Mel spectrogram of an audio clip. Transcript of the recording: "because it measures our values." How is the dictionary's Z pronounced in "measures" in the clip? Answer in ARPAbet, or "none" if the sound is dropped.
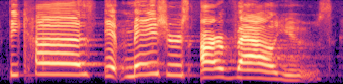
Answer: Z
